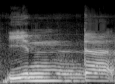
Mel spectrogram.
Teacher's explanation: Adapun yang keluar dari khayshum itu bukan mimnya, bukan hurufnya, tapi gunnahnya atau dengungnya.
